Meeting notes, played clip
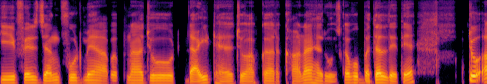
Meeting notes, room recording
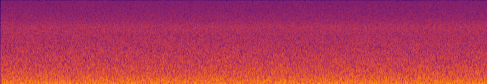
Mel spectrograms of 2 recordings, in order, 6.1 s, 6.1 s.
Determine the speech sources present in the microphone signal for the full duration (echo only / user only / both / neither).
neither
